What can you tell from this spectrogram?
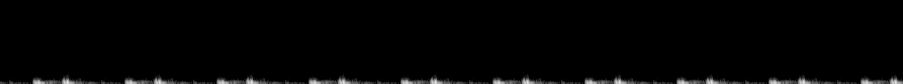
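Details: Sound-effect recording of steady paired heartbeat thumps at about 65 beats a minute, regular rhythm; heartbeat.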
